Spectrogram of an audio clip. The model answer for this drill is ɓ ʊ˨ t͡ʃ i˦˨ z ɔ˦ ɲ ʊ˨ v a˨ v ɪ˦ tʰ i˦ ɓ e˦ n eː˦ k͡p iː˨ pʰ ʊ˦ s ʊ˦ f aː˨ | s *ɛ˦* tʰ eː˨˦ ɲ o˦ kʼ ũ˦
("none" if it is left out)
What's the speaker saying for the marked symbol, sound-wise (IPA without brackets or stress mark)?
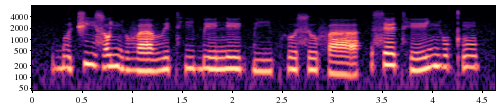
ɛ˦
